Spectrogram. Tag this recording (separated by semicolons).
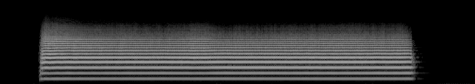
C4; good-sounds; multisample; neumann-U87; single-note; trumpet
